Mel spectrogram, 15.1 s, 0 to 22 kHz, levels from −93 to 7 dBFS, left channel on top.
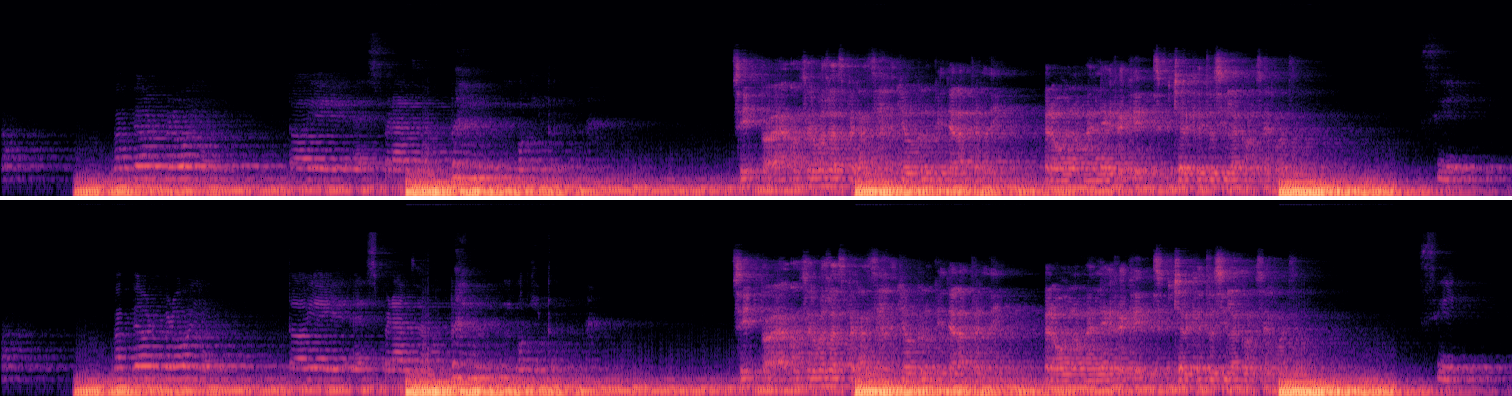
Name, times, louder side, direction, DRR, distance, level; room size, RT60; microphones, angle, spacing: sound 1, 0.7-14.0, right 2 dB, 25° right, 0.4 m, -20 dB
voice 1, 1.1-2.2 2.9-5.6 14.3-14.5, equal, 50° right, -2 dB, 1.9 m, -37 dB
voice 2, 7.3-10.0 10.4-12.9, equal, 5° right, -4 dB, 1.8 m, -33 dB
24.0 x 13.0 x 2.8 m, 2.5 s
head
